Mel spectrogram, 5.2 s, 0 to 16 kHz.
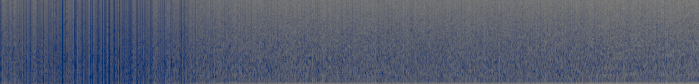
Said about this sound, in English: The following data sonification maps 1 week of salinity data before, during, and after the hurricane. The start and end of the storm's passing over the sensor array are indicated in the mix.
